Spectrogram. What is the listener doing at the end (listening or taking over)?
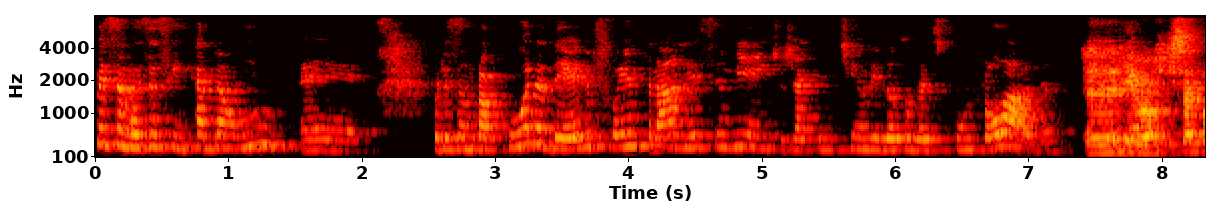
taking over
